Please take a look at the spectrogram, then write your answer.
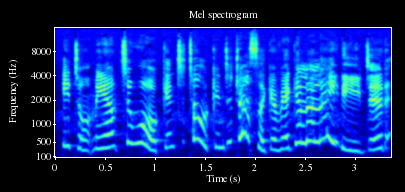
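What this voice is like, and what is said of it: Put-on Cockney accent. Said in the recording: “So I started out Cockney”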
